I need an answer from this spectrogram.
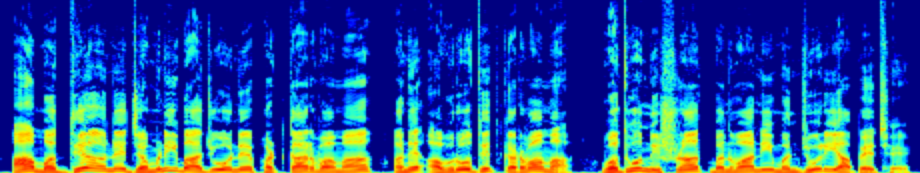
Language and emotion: Gujarati, neutral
